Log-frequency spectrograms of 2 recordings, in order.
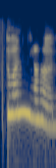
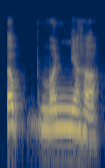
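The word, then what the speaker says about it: त्वन्यः: Tavanyah. No, no. Tvanyah. It's very simple. Tvanyah. Tavanyah. How would you pronounce Tvanyah? Tavanyah. It's not tav, it's twa.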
